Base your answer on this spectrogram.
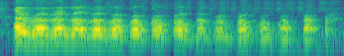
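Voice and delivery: long rapid babbled burbling; playful lip-flapping babble. Pretend. Dad making his baby laugh, silly babbling noise.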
